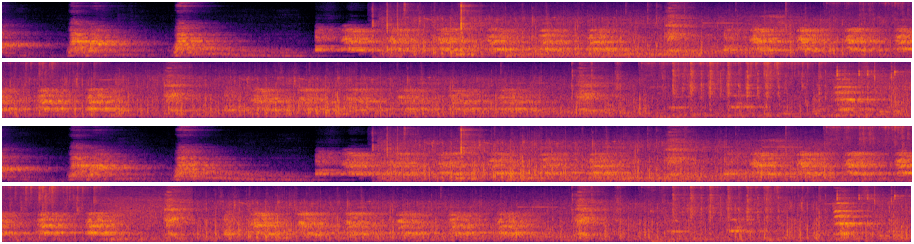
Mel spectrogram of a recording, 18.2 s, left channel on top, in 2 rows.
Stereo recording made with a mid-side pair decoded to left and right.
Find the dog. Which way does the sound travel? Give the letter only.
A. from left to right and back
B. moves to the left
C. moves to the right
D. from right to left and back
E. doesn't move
C.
